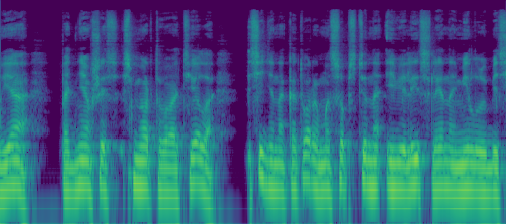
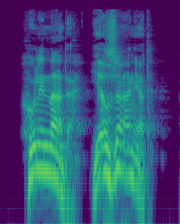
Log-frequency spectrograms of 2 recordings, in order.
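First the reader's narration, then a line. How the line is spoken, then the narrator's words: Snapping retort. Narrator (Russian): огрызнулся тот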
